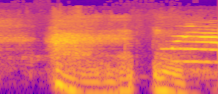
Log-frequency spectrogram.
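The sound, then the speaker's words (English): A cat meows twice, two loud, drawn-out cries separated by a short pause, with no other sound around them. “Now, what happened to the cat? Oh, well, maybe it's gone wherever it is cats go.”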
